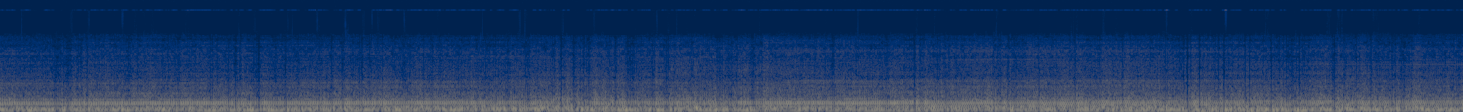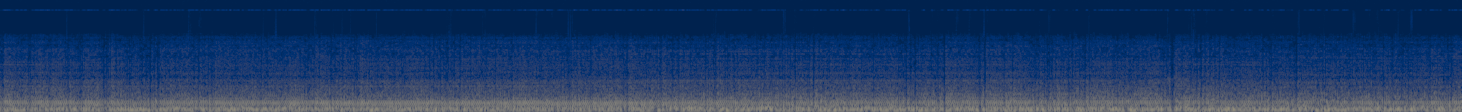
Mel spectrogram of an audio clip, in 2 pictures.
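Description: Aprilia motorcycle engine running at a steady cruising speed, its pitch holding level, over a constant low rumble.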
